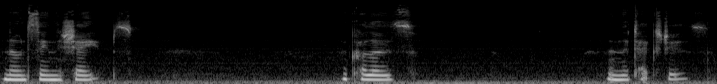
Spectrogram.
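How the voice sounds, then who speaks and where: Soft, husky woman guiding a slow meditation. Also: a little high, level tone. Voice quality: soft, breathy, often near a whisper. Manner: gentle, soothing, unhurried with long pauses. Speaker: guided meditation teacher. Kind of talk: slow guided meditation narration.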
